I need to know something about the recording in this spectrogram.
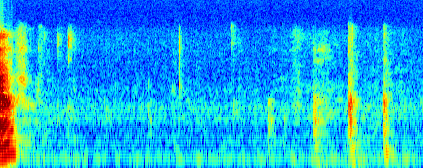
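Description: Near silence, then three short, light clicks a little after three seconds in, from someone working a computer's keyboard or mouse.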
